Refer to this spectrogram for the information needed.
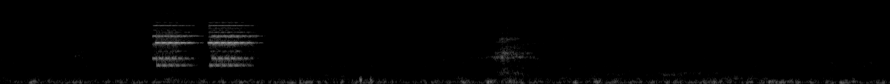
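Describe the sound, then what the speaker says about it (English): Phone ringing in a quiet room, two loud electronic ring bursts in quick succession followed by a fainter third chirp, with soft breathing and low room noise between. "Do you have a phone ringing?"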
